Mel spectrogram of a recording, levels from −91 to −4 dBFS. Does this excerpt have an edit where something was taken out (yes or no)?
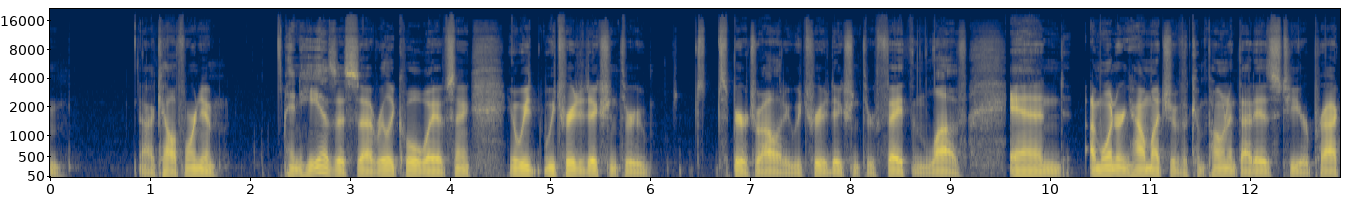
yes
